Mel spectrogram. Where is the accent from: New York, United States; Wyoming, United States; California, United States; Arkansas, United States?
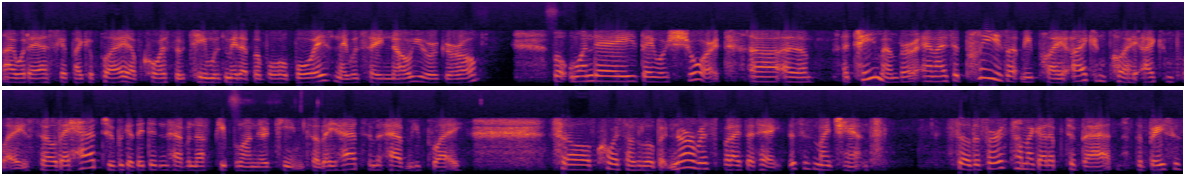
New York, United States; New Rochelle; I was born and raised in New Rochelle, New York.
